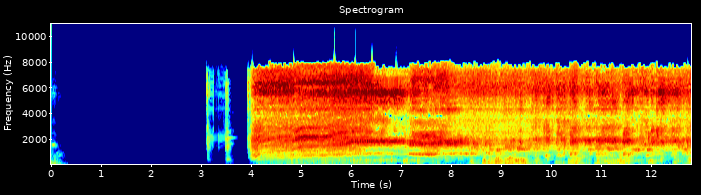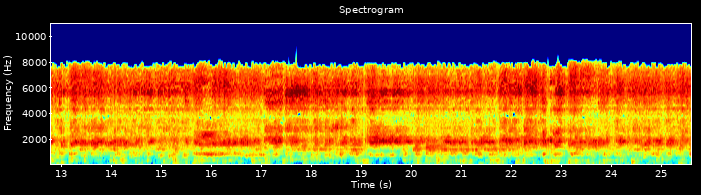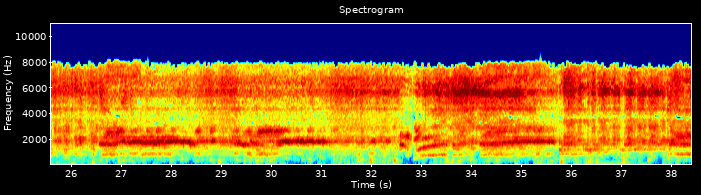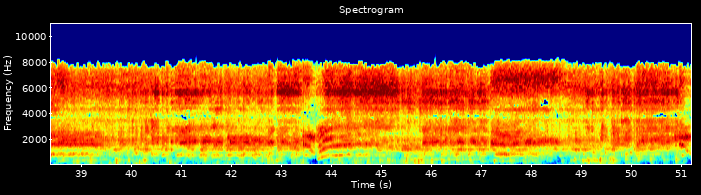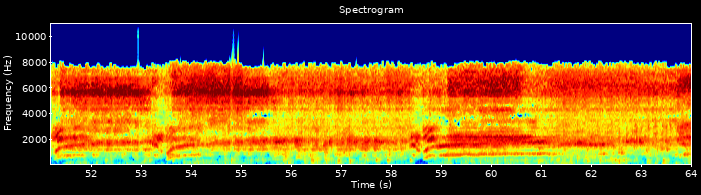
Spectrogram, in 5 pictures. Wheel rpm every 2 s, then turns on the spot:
0, 0, 140, 220, 230, 230, 230, 230, 230, 230, 230, 230, 230, 230, 230, 230, 210, 220, 230, 230, 230, 210, 200, 230, 230, 210, 200, 210, 230, 200, 210, 230.
none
